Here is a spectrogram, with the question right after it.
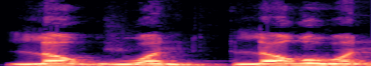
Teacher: गौन को बिना हिलाए पढ़ा जाएगा और मोटा करके पढ़ेंगे और इसी तरह वाव को होंठों को गोल करके पढ़ेंगे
